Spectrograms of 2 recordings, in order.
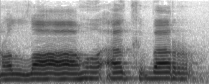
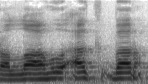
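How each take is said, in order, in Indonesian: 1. Huruf r di akhir digetarkan dengan kuat, seperti dobel. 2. Huruf r di akhir itu pendek dan ringan. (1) "dia deras sikit ... jadi di dua double" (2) "Ada yang baca"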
